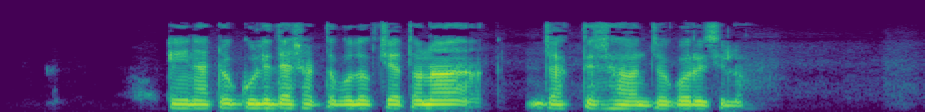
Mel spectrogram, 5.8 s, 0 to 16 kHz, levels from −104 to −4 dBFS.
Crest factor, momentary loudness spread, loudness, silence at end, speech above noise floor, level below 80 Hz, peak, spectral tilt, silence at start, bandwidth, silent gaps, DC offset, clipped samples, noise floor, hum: 20 dB; 14 LU; -21 LUFS; 1.15 s; 56 dB; -62 dBFS; -2 dBFS; -5 dB/octave; 1.05 s; 7.8 kHz; none; under 0.1%; under 0.1%; -76 dBFS; none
